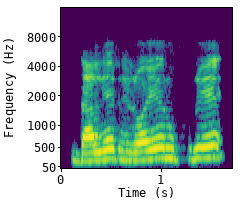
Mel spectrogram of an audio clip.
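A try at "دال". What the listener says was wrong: দাল, ওটা র নয়, দাল।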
